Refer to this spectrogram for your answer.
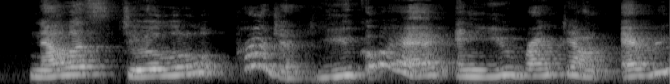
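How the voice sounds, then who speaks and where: A woman speaks at a fairly quick pace with a fairly high pitch. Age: 50s. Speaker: tax preparer and insurance agent giving finance tips. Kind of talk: livestream talk. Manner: fast; casual, chatty.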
